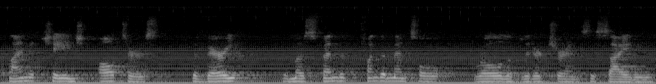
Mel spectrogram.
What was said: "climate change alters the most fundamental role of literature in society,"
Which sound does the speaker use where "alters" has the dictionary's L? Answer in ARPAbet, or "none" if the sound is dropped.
L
